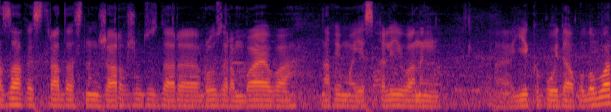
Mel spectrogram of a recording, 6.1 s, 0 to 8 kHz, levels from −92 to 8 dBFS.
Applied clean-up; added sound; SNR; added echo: none; none; none; none.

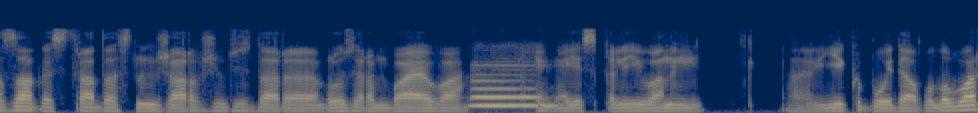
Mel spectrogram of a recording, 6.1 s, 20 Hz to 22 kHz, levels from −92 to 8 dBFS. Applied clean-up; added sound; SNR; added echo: neural diffusion model UNIVERSE++.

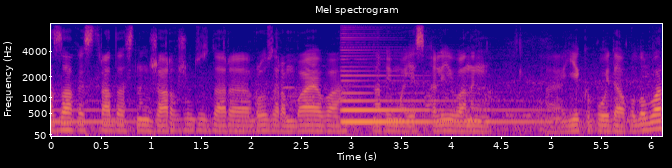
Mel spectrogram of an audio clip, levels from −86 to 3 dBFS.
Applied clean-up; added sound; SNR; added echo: none; Acoustic guitar; 2 dB; none.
